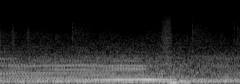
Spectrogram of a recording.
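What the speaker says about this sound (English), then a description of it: "the in-gear acceleration is really quite something" BMW M2 with an 8-speed automatic pulling hard in gear, a steady, loud engine drone holding a sustained note with a slight rising tone, heard alone without talk.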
